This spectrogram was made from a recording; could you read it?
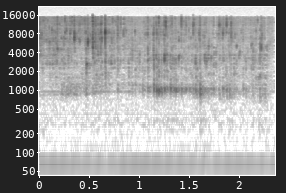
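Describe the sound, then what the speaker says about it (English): Hot water runs into a small lab beaker in a kindergarten water density demonstration, a soft, steady trickle with a low hum underneath, close and fairly quiet, with no voices. "I'm gonna start by putting my hot water in my little beaker in my lab"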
